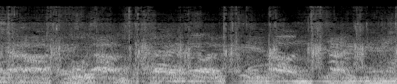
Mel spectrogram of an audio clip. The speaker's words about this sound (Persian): این صدای اعتراض کارگران گروه ملی صنعتی فولاد اهواز است.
